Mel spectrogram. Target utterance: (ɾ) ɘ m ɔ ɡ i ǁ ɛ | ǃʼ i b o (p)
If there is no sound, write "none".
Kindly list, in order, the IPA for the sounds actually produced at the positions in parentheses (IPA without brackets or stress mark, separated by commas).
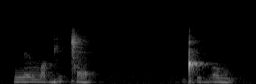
n, m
